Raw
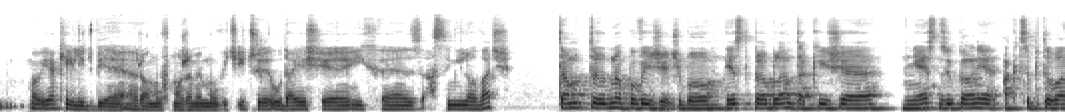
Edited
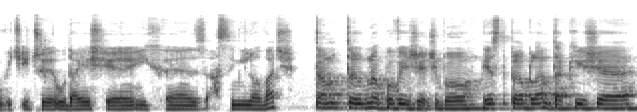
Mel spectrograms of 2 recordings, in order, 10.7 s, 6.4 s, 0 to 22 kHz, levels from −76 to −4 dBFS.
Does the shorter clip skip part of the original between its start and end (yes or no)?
yes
